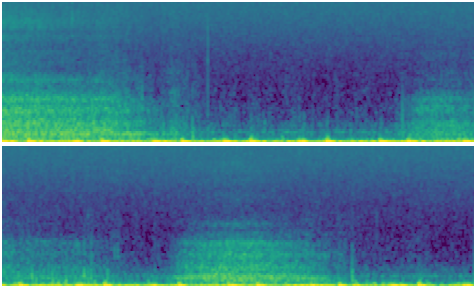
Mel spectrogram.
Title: ASMR | Nekonian Scientist Falls Asleep with You~ [Sleeping Sounds] [Heartbeat]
